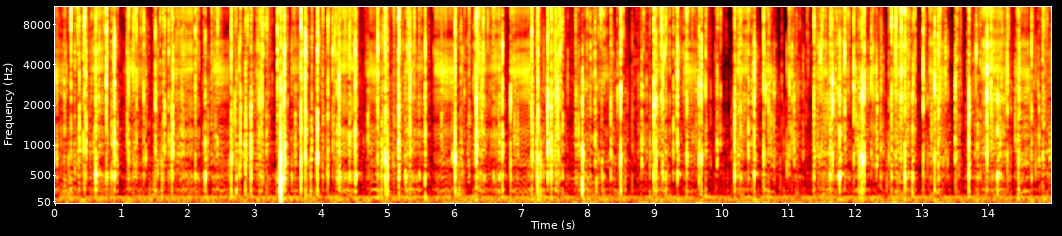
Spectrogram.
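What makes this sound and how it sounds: A full plastic-film croissant pack is squeezed and crinkled with thumbs and fingers for 15 seconds. Dense, bright crackling fills the clip as a continuous stream of sharp, quickly fading crinkles, with almost nothing in the low end.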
